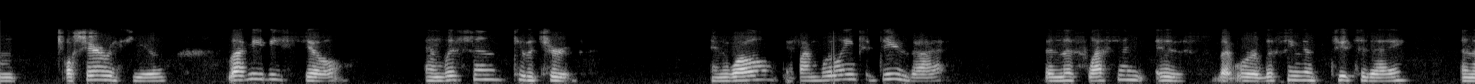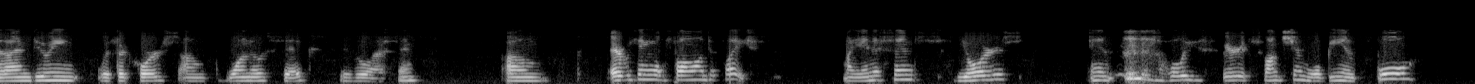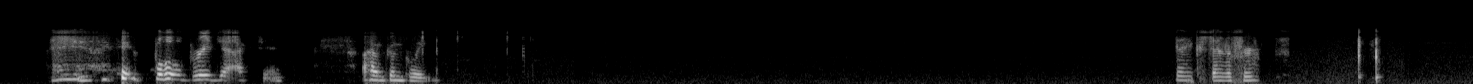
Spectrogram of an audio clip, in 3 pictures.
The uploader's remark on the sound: ACIM Daily Conference Call.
